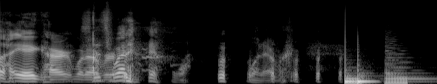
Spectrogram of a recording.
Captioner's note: laughing; upbeat tones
